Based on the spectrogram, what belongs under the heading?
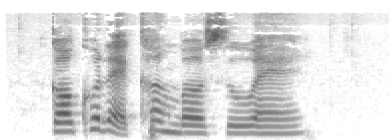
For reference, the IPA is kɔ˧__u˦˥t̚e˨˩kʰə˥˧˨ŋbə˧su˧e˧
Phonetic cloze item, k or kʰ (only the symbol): kʰ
